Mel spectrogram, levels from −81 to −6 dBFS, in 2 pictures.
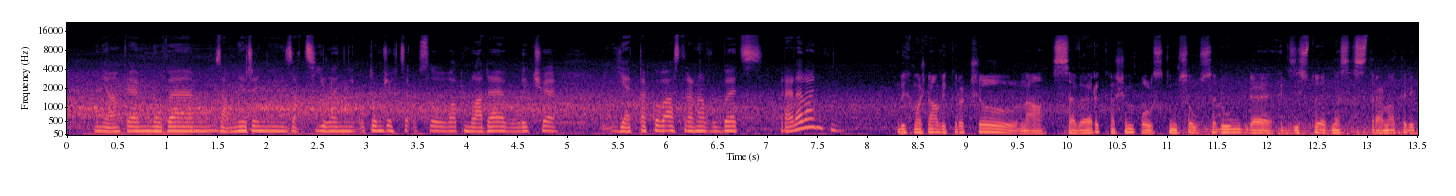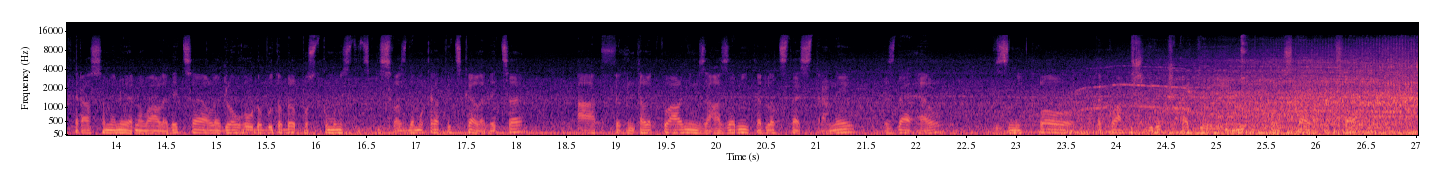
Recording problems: traffic noise; loud; throughout; 3 dB below the speech

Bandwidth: 14 kHz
